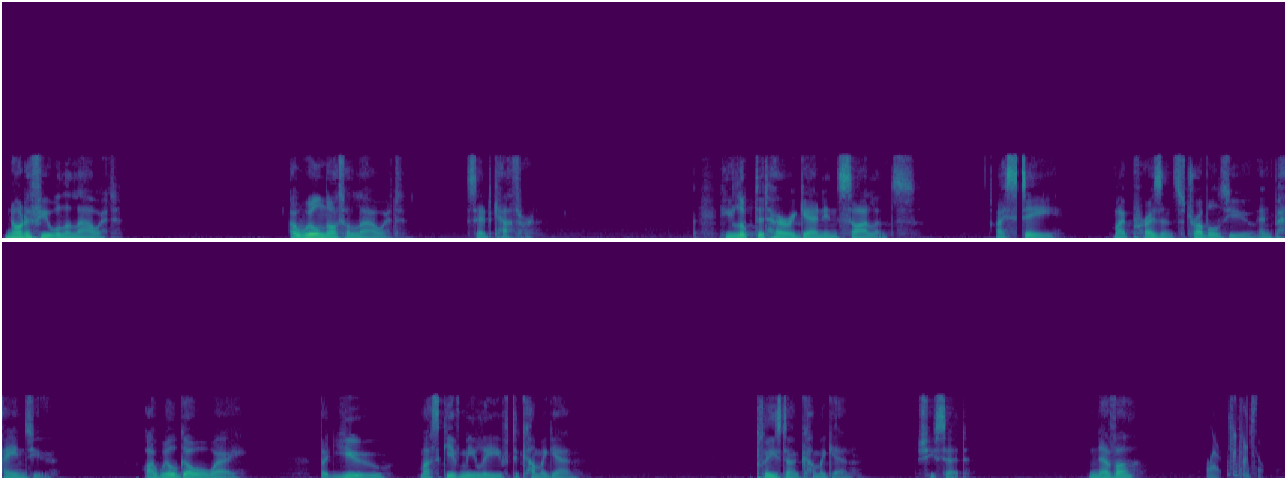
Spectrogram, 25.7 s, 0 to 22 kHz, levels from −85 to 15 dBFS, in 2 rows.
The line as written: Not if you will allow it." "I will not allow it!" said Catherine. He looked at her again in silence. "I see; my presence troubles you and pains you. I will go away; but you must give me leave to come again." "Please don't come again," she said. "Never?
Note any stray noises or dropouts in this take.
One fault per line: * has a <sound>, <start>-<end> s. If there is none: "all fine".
* has a dropout, 10.1-10.2 s
* has a chirp, 24.9-25.5 s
